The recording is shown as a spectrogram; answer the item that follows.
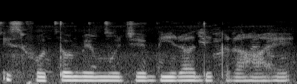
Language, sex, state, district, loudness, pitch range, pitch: Hindi, female, Arunachal Pradesh, Lower Dibang Valley, -15 LUFS, 175-180 Hz, 180 Hz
